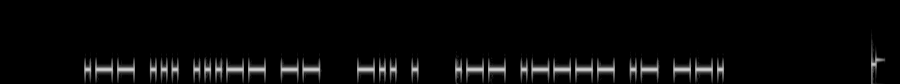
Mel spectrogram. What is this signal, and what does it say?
Morse code, heard as a keyed tone, about 22 wpm, 700 Hz. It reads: WS3M DE W1AG
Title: USA Callsign DE Callsign - 4 Characters - 22wpm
